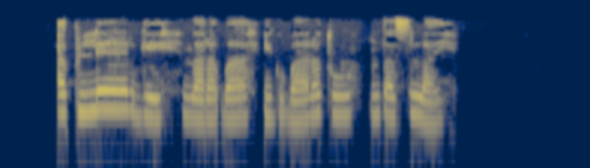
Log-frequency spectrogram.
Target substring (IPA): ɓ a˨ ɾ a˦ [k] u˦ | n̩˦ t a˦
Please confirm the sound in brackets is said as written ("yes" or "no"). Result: no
